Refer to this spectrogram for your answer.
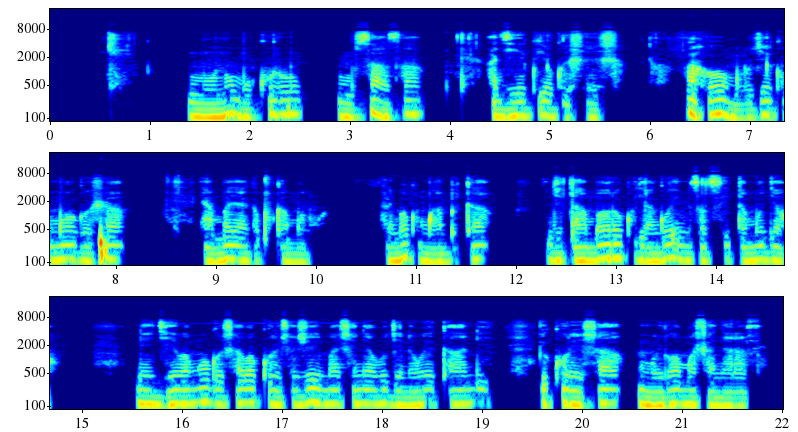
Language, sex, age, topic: Kinyarwanda, male, 18-24, government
